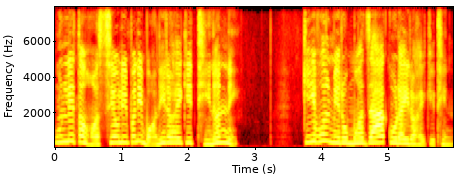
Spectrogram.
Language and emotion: Nepali, sad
